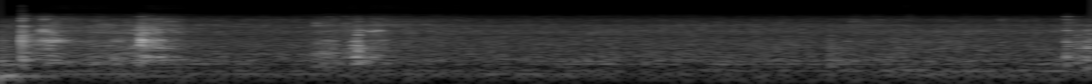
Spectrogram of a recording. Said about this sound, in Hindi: ये गांव की याद वाली मसाला भून रहे हैं, मस्त वाली तगड़ी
